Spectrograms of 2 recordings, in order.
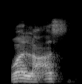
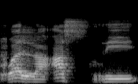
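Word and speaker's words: والعصر: Sama seperti wal asr, ya juga wal asr. Ada yang bacanya malah wal asri katanya gitu kan.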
